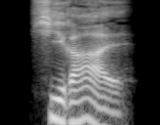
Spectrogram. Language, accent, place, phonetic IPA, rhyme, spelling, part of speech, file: German, Germany, Berlin, [çiˈʁaːl], -aːl, chiral, adjective, De-chiral.ogg
- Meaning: chiral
